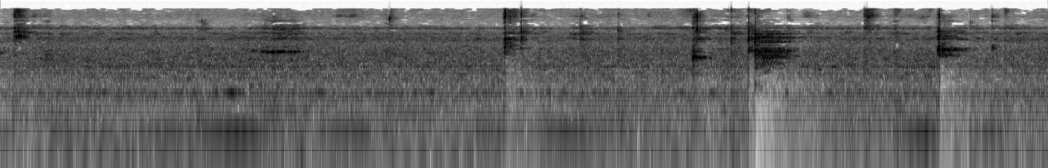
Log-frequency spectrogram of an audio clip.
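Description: Close-up eating sounds: a man chewing mouthfuls of fried fish, with a few short sharp mouth clicks and smacks, over a steady low hum.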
